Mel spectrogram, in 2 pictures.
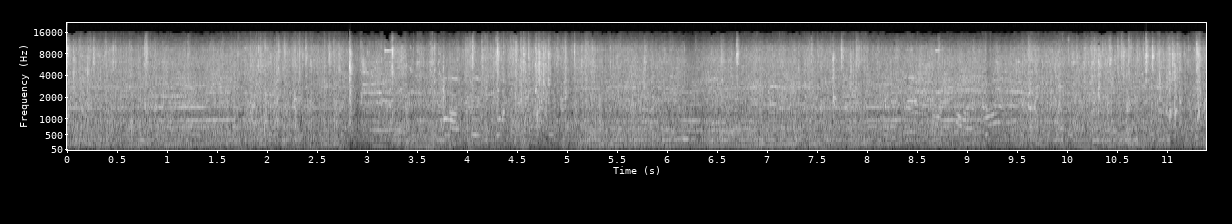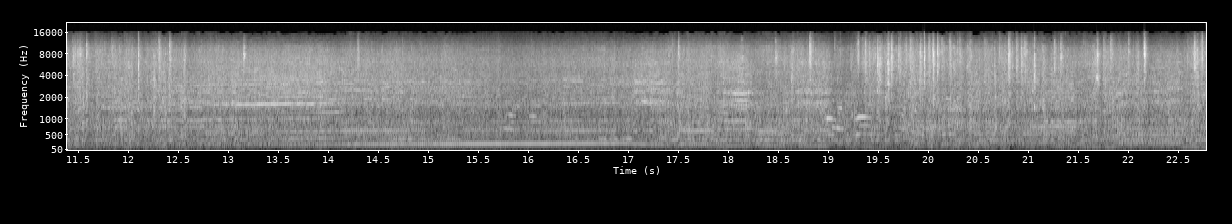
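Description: Gravel and stones rattle under the tyres.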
